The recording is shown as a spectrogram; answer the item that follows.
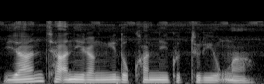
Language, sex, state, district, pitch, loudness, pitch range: Garo, male, Meghalaya, West Garo Hills, 110 Hz, -21 LUFS, 105-115 Hz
